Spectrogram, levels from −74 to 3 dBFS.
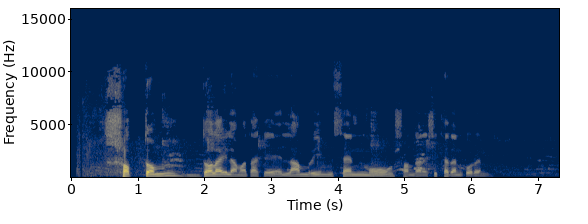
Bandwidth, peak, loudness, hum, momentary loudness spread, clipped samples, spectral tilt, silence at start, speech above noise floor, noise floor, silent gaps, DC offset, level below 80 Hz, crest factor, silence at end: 11 kHz; 0 dBFS; -25 LUFS; none; 16 LU; under 0.1%; -5 dB/octave; 0.4 s; 40 dB; -64 dBFS; none; under 0.1%; -74 dBFS; 26 dB; 1.2 s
